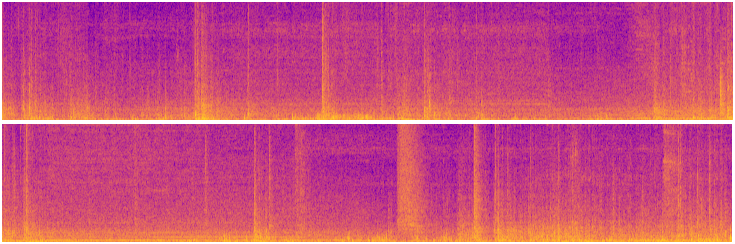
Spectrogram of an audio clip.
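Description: Rear-loader garbage truck's diesel engine running steadily while plastic garbage carts are emptied at the hopper, with several sharp bangs of carts knocking against the truck. A steady hum holds for a few seconds in the middle.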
